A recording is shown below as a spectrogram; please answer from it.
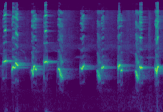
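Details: Sooty-headed bulbul singing slow rapid-fire phrases meant as a lure for other bulbuls. Clear, bubbly whistles, some sliding downward and others held level, follow one another about every third of a second.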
